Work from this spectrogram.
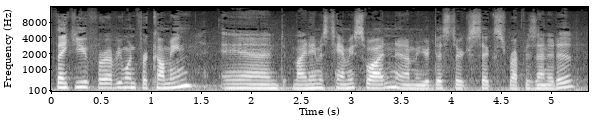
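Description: Woman, local politician, halting unpolished forum delivery, long room reverb and light background noise. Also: fairly low pitch, steady tone. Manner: halting, searching for words. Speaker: city council member and candidate. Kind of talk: semi-improvised campaign remarks at a public forum. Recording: echoey hall with background noise.

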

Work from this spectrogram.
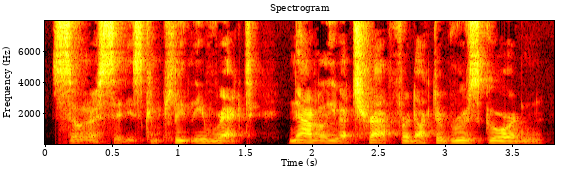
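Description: A man voicing a gloating male supervillain in a comic book read-aloud, low and calm. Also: brisk, close to an everyday voice.

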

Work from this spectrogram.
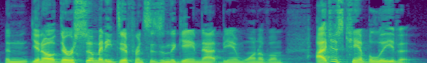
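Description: Animated middle-aged man from Florida. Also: mid-range voice, fast talker. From Central Florida. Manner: animated, swings from loud exclamations to muttered asides. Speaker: podcast co-host. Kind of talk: casual sports chat.

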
